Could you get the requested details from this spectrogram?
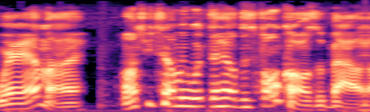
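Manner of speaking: put-on angry, combative tone, rising. Retelling a phone call with a caller, acting out his own reply: retelling own angry retort. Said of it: "I started going at him".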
